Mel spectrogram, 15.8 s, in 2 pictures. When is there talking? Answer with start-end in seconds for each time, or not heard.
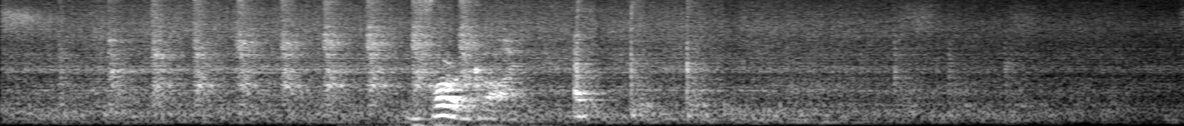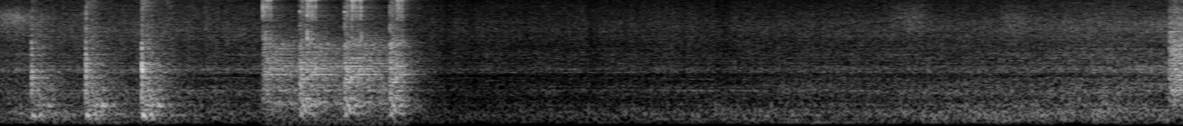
2.6-4.0.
